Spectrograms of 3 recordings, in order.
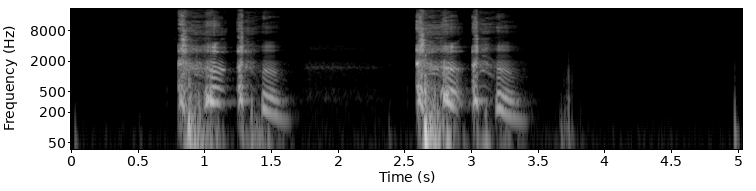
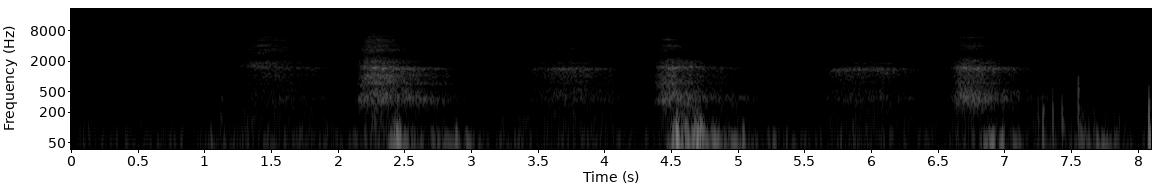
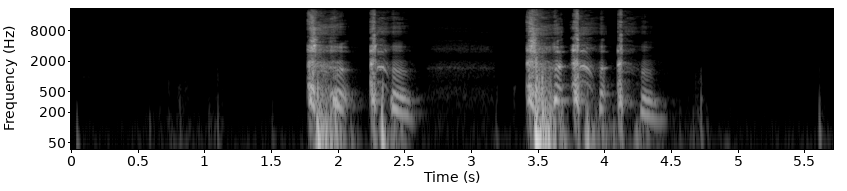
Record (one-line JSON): {"cough_length": "5.0 s", "cough_amplitude": 19810, "cough_signal_mean_std_ratio": 0.34, "exhalation_length": "8.1 s", "exhalation_amplitude": 392, "exhalation_signal_mean_std_ratio": 0.55, "three_cough_length": "5.7 s", "three_cough_amplitude": 25688, "three_cough_signal_mean_std_ratio": 0.32, "survey_phase": "beta (2021-08-13 to 2022-03-07)", "age": "18-44", "gender": "Female", "wearing_mask": "No", "symptom_none": true, "smoker_status": "Current smoker (1 to 10 cigarettes per day)", "respiratory_condition_asthma": false, "respiratory_condition_other": false, "recruitment_source": "REACT", "submission_delay": "3 days", "covid_test_result": "Negative", "covid_test_method": "RT-qPCR", "influenza_a_test_result": "Unknown/Void", "influenza_b_test_result": "Unknown/Void"}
